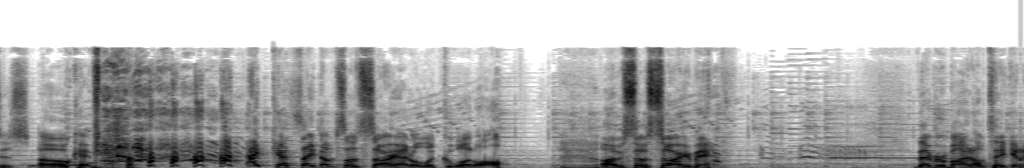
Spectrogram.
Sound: laughs

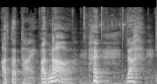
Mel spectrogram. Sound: chuckles

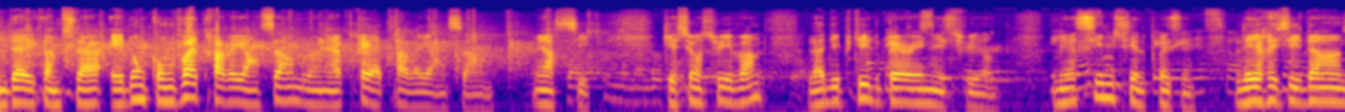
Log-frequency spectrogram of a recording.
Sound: some Applause

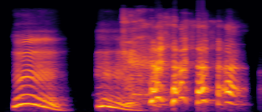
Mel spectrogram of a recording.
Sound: Sebastian clears throat; Daisy laughs

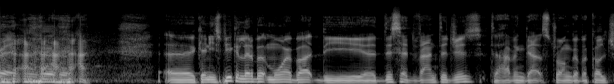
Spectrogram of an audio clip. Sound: laugh

